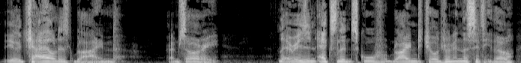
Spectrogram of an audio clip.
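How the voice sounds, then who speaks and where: A man voicing a grave, tactful hospital matron with a creaky, husky voice and careful delivery in an audiobook. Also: mid-range voice, unhurried, fairly bright tone, dry recording, clean studio sound, pitched above the performer's own voice. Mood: grave, gentle. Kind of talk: audiobook character acting.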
